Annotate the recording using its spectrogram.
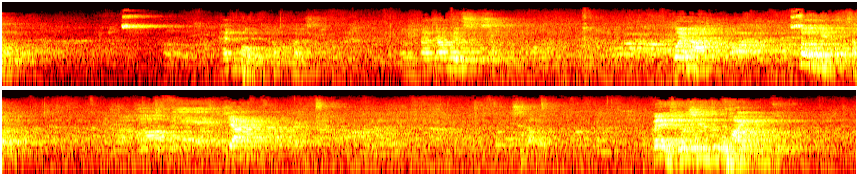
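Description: Two young men talk with animation through microphones over loudspeakers, echoing in a large hall.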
